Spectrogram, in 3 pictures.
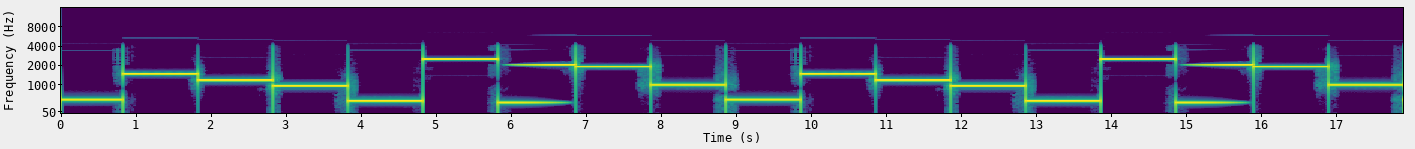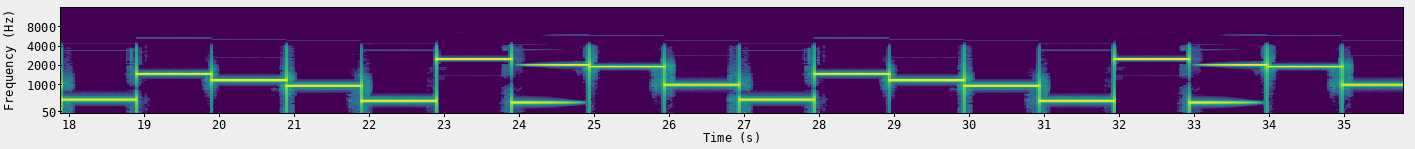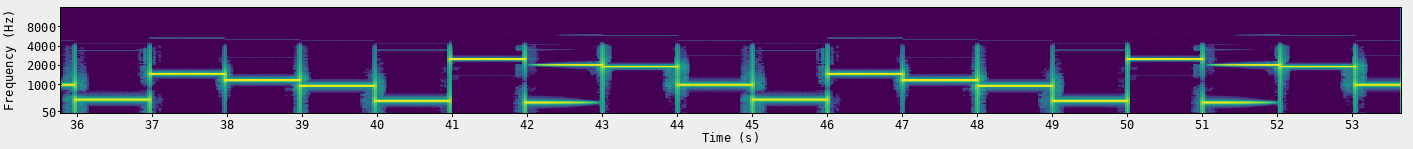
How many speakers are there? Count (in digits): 0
